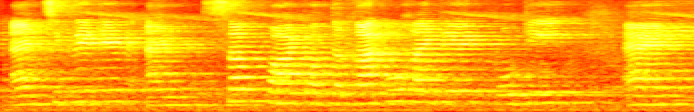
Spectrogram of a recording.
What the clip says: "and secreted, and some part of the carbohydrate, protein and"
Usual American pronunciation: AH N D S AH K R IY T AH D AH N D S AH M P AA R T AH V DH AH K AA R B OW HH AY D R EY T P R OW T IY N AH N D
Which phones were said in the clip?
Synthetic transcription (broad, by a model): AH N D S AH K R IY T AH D AH N D S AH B P AA R T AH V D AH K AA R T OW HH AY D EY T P OW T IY AH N D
